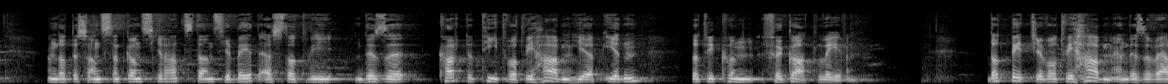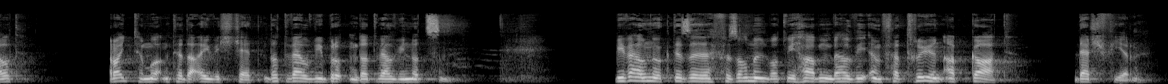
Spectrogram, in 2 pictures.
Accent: Russia; German is a second language; moved away as an adult; now in Germany; Ich bin in Russland geboren. Wir sind 19 Jahre, als wir in Deutschland kommen

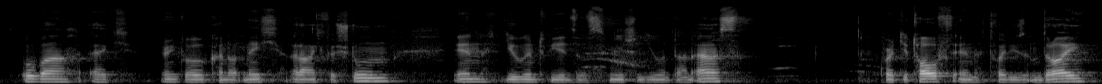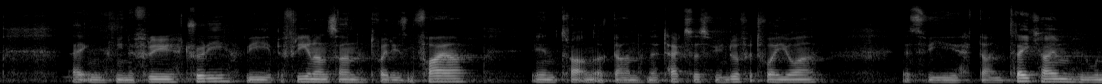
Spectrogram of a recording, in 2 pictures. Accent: Leamington, Ontario, Canada; also born or lived in Mexico; Ich bin in Mexiko geboren, aber hier ganz hier in Ontario, in Leamington, abgewachsen.

